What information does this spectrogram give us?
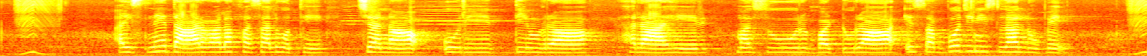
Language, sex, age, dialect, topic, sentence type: Chhattisgarhi, female, 18-24, Central, agriculture, statement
